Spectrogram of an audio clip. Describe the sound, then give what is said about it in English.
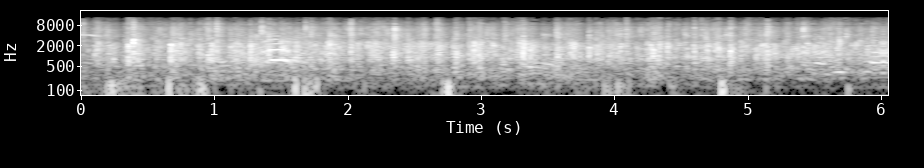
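An audience at an annual weekend gathering applauds itself, many hands clapping in a dense, bright wash of sound that holds fairly even for several seconds, with a few sharper individual claps standing out. “I want you to give yourselves one big round of applause, please.”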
